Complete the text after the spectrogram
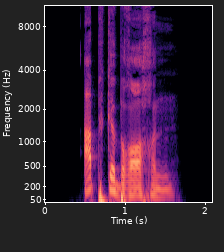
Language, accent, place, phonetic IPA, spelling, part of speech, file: German, Germany, Berlin, [ˈapɡəˌbʁɔxn̩], abgebrochen, adjective / verb, De-abgebrochen.ogg
- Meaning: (verb) past participle of abbrechen; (adjective) broken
